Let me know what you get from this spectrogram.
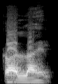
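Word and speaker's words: Carlisle: ये ऐसे तो आपका ISLE है, लेकिन इसका प्रोनाउंसिएशन होता है कार्लाइल, कार्लाइल English sorry Indian school.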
